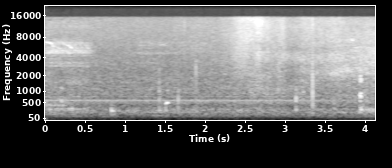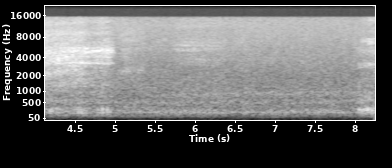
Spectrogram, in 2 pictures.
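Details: A sleeping dog snores with soft, rough breathing noises over low room noise.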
